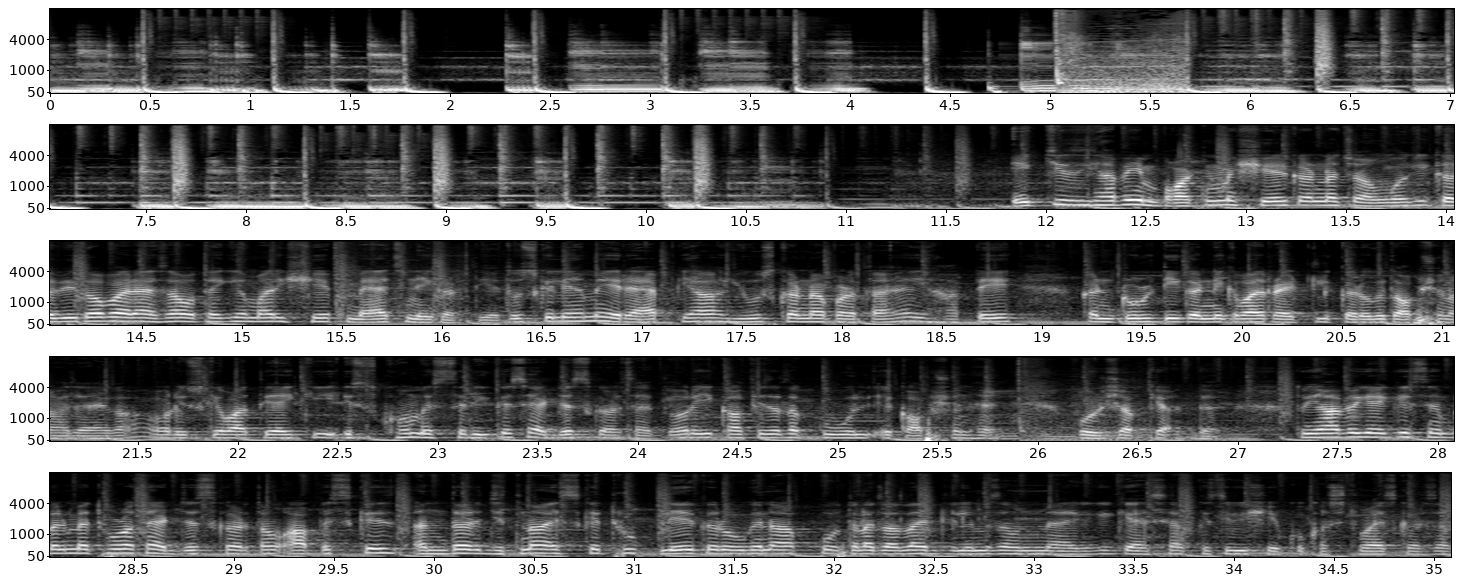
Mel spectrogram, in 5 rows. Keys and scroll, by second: 4.5 ctrl+t, 6.0 ctrl+t, 8.1 ctrl+KP_0, 11.8 ctrl+t, 17.4 ctrl+t.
